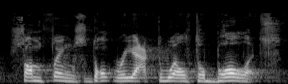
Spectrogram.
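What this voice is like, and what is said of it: Imitates another person's voice. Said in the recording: “my Sean Connery impersonation ... It's pretty good, isn't it?”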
